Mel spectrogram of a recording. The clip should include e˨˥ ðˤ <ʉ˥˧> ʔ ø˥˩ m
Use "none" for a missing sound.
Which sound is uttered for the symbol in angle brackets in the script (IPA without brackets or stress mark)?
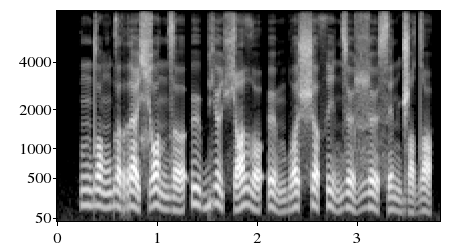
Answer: ʉ˨˩˦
